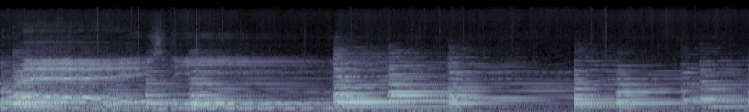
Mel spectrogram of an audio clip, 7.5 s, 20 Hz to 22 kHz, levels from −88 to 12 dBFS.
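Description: Compressed frames skipped at 1.46 s and again at 5.74 s: the music jumps forward by roughly 150 ms each time, which fits a handful of 32 ms frames never being decoded.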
